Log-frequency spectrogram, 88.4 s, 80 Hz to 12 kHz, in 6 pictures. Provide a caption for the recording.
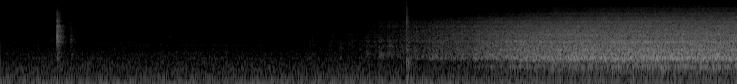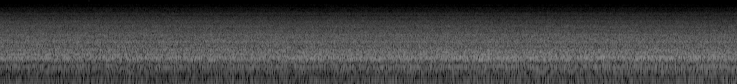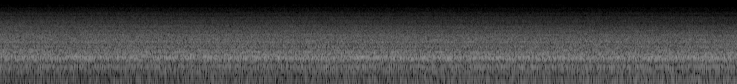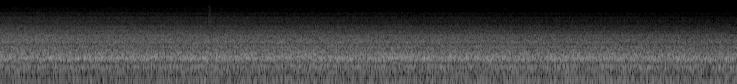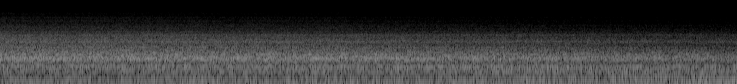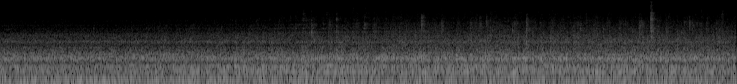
kettle A monaural kitchen
Recordings of kettles boiling in a simulated kitchen in the acoustics laboratories at the University of Salford. From turning kettle on to cut-off when kettle is boiled. The pack contains 10 different kettles.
